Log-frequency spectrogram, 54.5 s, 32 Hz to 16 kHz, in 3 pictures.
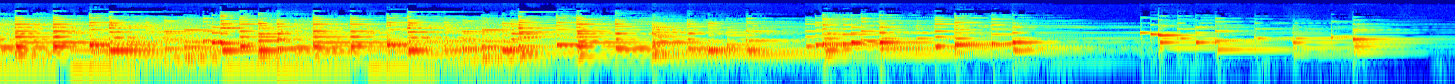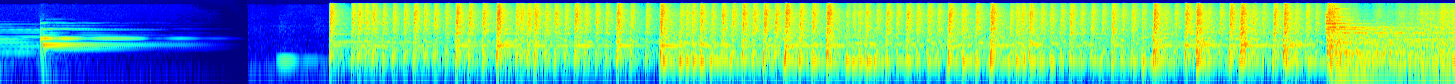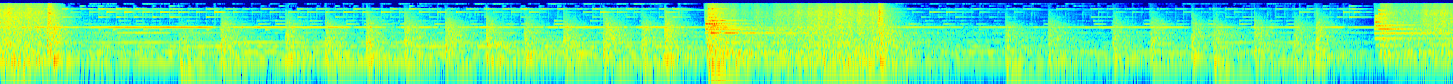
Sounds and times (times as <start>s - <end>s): Percussion: 21.7s - 54.5s.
